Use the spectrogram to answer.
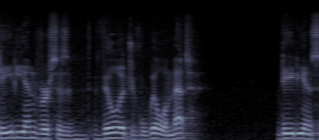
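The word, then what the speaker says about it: Wilmette: is a case called dating versus Village of Willamette Davion is spelled d-a-d-i-a-n Willamette as w-i-l-m-e-t-t-e if you want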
